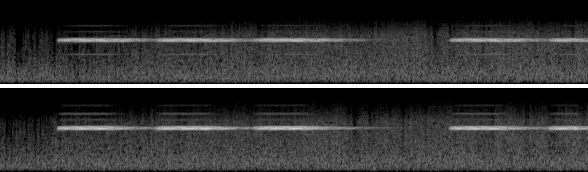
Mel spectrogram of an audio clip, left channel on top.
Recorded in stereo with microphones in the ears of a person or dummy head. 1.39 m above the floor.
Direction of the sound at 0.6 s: 75° right (ahead or behind).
